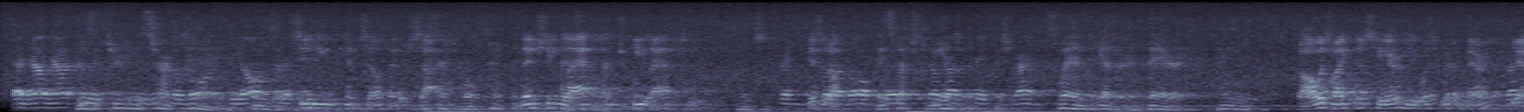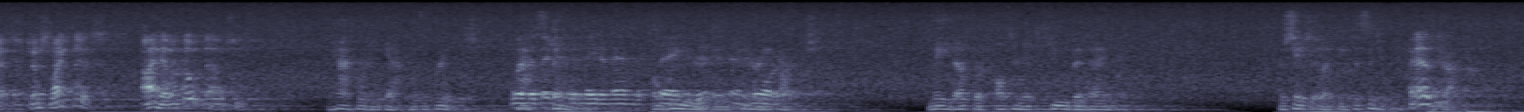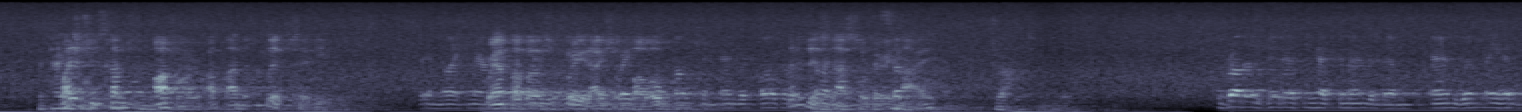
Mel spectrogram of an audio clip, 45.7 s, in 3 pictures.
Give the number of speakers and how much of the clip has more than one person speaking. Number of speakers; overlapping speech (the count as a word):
three, about 42%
